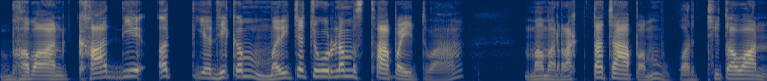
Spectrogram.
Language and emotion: Sanskrit, angry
